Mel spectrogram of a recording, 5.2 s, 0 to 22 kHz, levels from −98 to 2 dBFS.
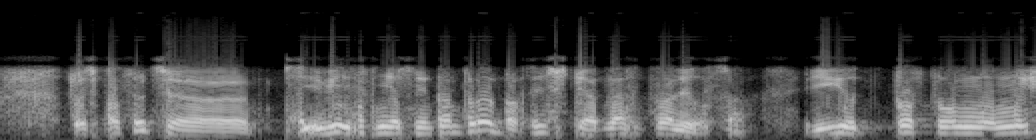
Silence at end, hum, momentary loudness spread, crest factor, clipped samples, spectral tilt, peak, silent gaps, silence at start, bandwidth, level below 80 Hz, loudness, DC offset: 0 s; none; 6 LU; 14 dB; under 0.1%; -7.5 dB/octave; -10 dBFS; none; 0 s; 6.2 kHz; -60 dBFS; -23 LUFS; under 0.1%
